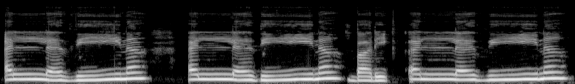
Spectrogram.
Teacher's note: یا ساکن سے پہلے زیر ہے اس لیے اس یا کو 2 حرکت کی مقدار ہم کھینچ کر پڑھیں گے کیونکہ یہ یا مدہ ہے. ٹھیک ہے، ذال کو ذال کے مخرج سے پڑھیں گے، زا نہیں پڑھیں گے، الذین نہیں پڑھیں گے.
